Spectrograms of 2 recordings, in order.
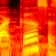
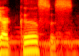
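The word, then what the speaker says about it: Arkansas: Ao contrário de outros estados, como Arcansas, número 49, pronuncia-se Arcansas, não arcansas, porque o nome vem da tribo Quapal, da região. A tribo era conhecida como arcana ou arcanças, dependendo de quem perguntava.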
